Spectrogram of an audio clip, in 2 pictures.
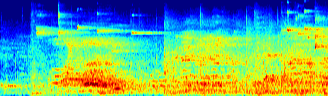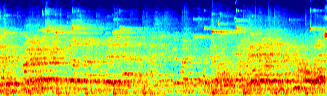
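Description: Men shout to each other across a large echoing gym.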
